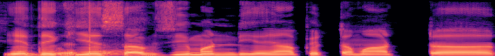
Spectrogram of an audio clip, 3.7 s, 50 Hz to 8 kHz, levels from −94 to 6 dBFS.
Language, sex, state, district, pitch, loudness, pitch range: Hindi, male, Uttar Pradesh, Etah, 130 Hz, -14 LUFS, 125-140 Hz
